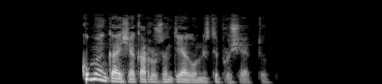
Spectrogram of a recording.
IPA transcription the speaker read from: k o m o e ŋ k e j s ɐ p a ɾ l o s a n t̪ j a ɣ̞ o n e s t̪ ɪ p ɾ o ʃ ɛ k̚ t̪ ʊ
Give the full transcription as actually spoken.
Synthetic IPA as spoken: k o m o e ŋ k a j ʃ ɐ k a ɾ l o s a n t̪ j a ɣ̞ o n e s t̪ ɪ p ɾ o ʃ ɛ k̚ t̪ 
